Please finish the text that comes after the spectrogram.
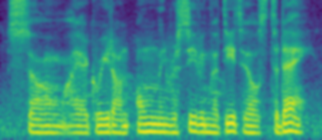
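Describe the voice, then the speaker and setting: A man voicing a calm, composed young male painter in a video game, speaking in a measured way. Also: lowish voice, slight background noise, natural voice. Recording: game audio with faint score.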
